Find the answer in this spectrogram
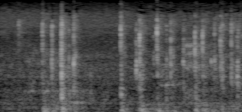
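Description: Computer keyboard keystrokes: a run of short, separate key clicks, starting about half a second in.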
